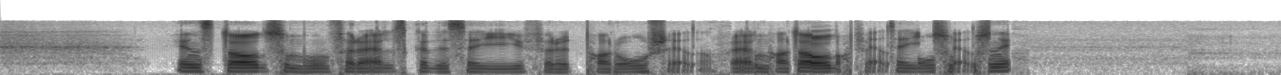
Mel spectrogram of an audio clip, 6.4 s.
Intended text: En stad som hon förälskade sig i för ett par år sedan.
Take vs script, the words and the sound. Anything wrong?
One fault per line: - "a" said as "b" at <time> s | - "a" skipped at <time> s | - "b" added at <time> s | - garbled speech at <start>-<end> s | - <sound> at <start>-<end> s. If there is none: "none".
- garbled speech at 3.6-5.1 s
